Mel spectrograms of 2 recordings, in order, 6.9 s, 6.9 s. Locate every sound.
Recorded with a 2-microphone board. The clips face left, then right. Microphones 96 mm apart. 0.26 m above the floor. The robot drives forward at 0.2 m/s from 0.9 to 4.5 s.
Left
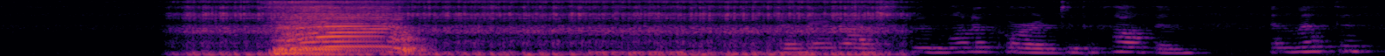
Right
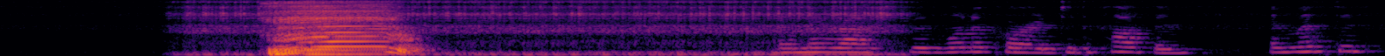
1.3 s a drill: 80° right, 4.5 m
3.9 s a woman speaking: 40° right (ahead or behind), 6 m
